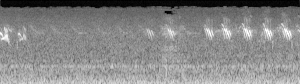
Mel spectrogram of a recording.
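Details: Water pipit in the Czech Hrubý Jeseník mountains giving a few scattered high notes, then a regular run of five sharp chips, amid steady broadband background noise.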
